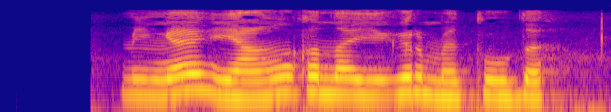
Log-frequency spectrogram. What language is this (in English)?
Bashkir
